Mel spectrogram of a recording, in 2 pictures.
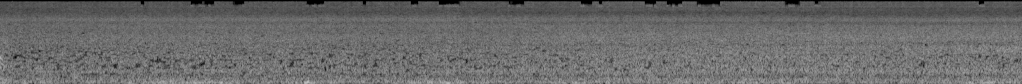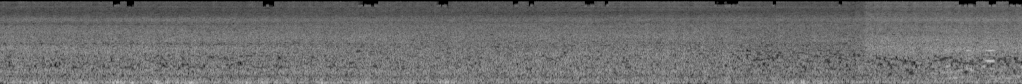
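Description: The Bhoothakuzhi waterfall roars steadily throughout, a dense broadband rush of falling water with no breaks, loud and close.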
